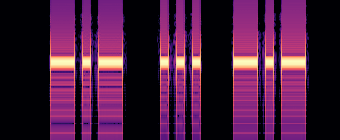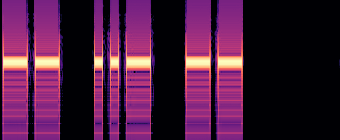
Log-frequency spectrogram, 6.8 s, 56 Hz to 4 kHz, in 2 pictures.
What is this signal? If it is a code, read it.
Morse code, heard as a keyed tone, about 15 wpm, spaced as for 13 wpm, 600 Hz. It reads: KSKMUM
